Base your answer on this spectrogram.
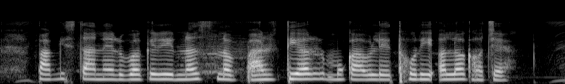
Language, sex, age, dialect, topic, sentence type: Magahi, female, 18-24, Northeastern/Surjapuri, agriculture, statement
